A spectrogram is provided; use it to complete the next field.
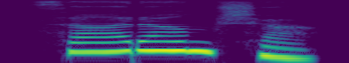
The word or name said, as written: ಸಾರಾಂಶ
